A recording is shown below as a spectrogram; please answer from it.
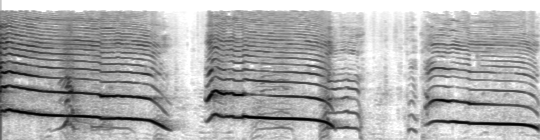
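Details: Rex, a dog learning to howl with his owner, gives three long, clear howls, each steady and then sagging downward at the end, separated by brief breaks with a faint whine between.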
